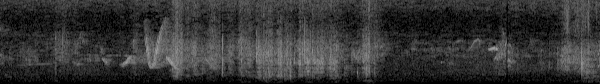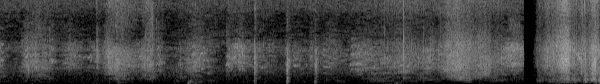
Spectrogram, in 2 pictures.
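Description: Hands scraping loose compost soil over seed potatoes: faint rustling and crumbling in several short bursts, with a few small clicks.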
